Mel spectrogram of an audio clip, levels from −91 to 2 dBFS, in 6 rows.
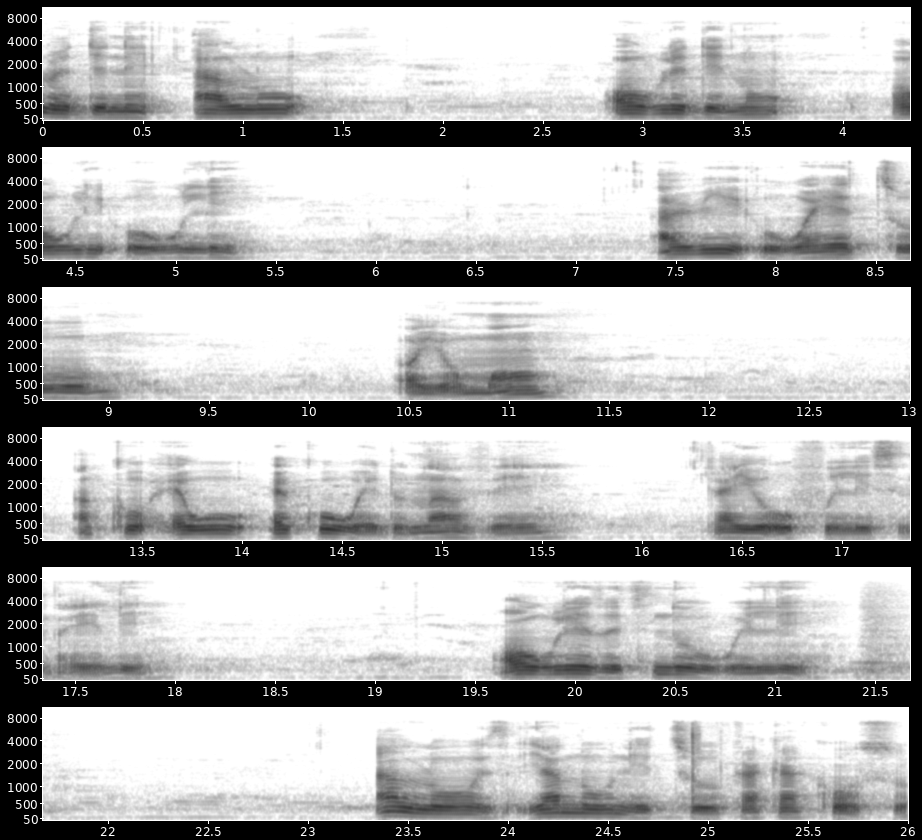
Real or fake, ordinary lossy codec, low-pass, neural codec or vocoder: real; Opus, 64 kbps; 7.2 kHz; none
